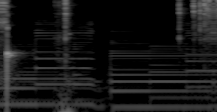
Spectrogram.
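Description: Intro music with a sound effect: a sharp pop just after the start, a softer click a little later, then sustained notes that resume after a short break about a second in.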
